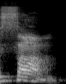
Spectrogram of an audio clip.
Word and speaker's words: psalm: Wherever you see Psalm, okay, but it's written with a P, and then sword, the W is not pronounced.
